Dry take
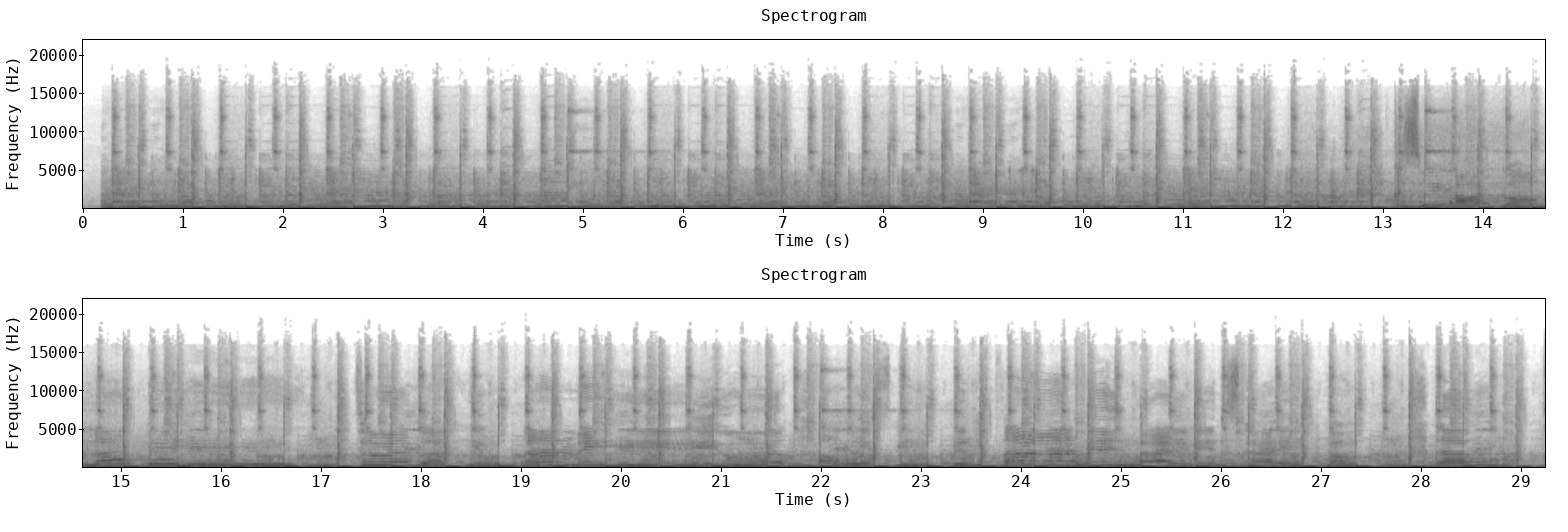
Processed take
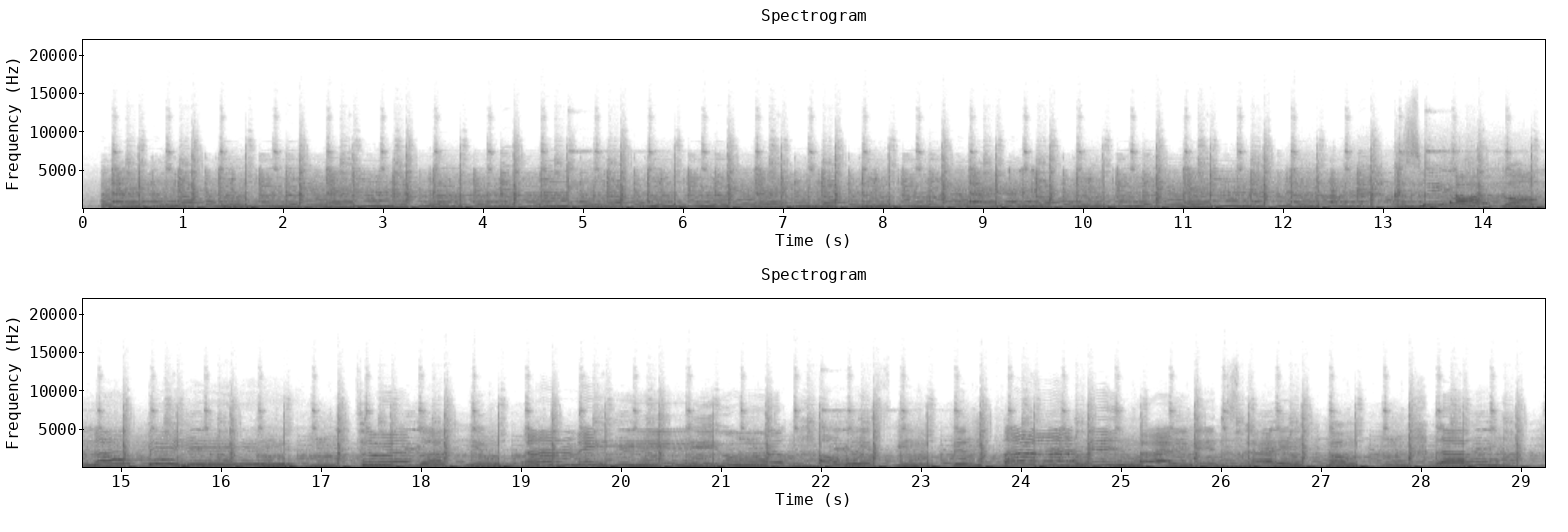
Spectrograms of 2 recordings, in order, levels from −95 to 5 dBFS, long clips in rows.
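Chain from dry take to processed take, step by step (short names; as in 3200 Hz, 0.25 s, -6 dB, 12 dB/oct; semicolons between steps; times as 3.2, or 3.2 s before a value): HPF 72 Hz 24 dB/oct; air absorption 170 m; bands offset in time highs, lows 40 ms, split 160 Hz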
